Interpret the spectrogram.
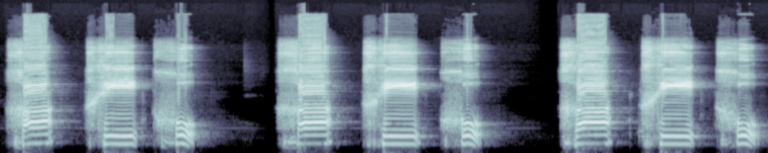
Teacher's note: Ada dorongan udara yang kuat saat berharokat. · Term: al-mahmus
